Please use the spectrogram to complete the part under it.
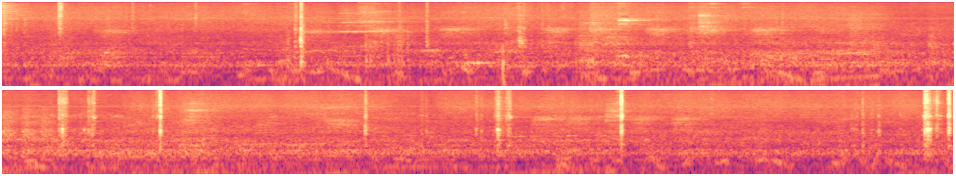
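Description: Plastic discs click and clack as they are handled close by.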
